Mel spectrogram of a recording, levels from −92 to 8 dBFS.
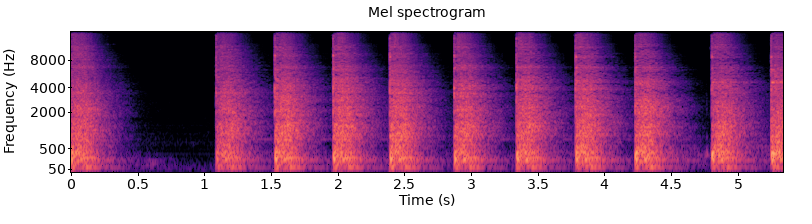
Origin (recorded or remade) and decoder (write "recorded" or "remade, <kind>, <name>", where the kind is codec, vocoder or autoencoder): recorded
